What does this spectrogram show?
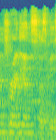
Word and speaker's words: Raydeeance: My name is Radiance, as been said, it's spelled R-A-Y-D-E-E-A-N-C-E.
